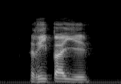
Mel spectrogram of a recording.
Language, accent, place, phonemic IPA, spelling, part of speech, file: French, France, Lyon, /ʁi.pa.je/, ripailler, verb, LL-Q150 (fra)-ripailler.wav
- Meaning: to feast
